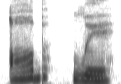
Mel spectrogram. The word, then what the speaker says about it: obligation: Notice the stress is on the third syllable. Obligation.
